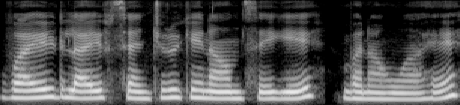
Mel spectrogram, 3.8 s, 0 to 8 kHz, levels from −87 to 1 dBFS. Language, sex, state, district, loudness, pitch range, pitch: Hindi, female, Himachal Pradesh, Shimla, -14 LUFS, 190-220 Hz, 200 Hz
